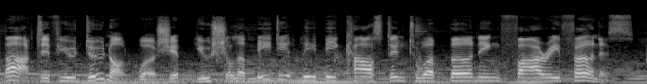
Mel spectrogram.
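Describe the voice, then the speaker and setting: An actor playing a proud, commanding king of Babylon in a dramatized audio Bible, declaiming in an imperious, measured way. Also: on the high side, natural voice. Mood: imperious, threatening. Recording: music behind the voice.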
